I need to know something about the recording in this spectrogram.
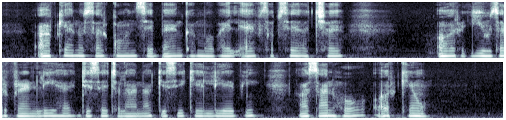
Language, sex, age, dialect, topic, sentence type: Hindi, male, 18-24, Hindustani Malvi Khadi Boli, banking, question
